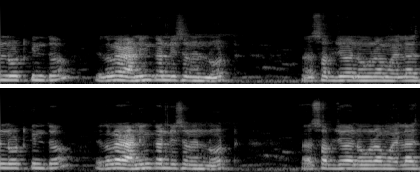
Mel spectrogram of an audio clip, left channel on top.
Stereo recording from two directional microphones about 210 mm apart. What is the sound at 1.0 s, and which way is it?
A man's voice, 55° right (ahead or behind).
